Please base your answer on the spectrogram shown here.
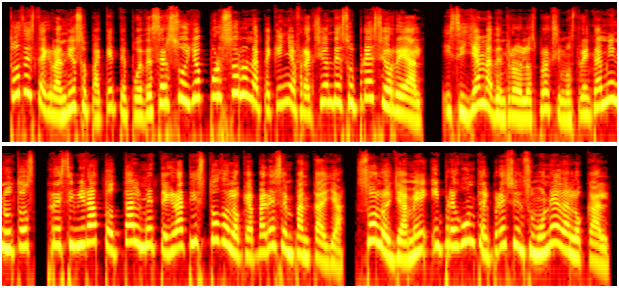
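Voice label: Spanish Latin America female sales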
